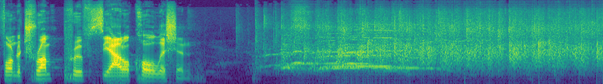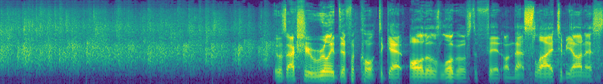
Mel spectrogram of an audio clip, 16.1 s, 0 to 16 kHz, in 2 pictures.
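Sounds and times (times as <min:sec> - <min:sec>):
audience cheering: 0:03.4 - 0:10.8
audience applauding: 0:03.4 - 0:12.0.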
